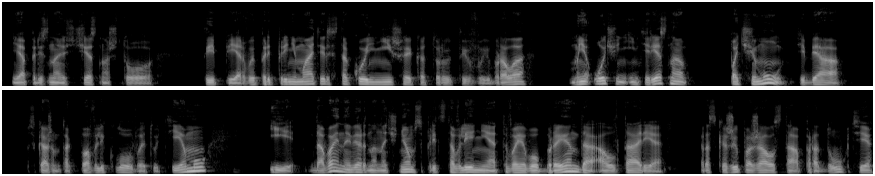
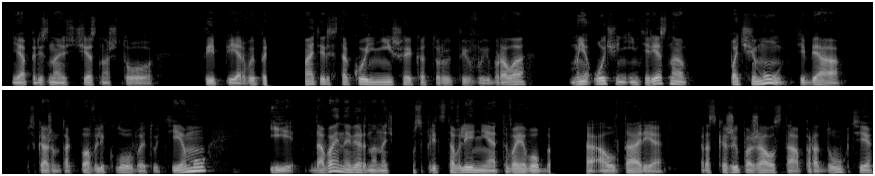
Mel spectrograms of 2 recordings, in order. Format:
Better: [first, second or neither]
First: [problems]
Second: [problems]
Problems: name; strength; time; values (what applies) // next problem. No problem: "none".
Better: first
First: none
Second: audio cutting out; at 2.5 s, at 13 s and at 14 s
